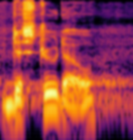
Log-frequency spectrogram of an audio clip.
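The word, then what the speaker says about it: destrudo: Uh could you repeat the pronunciation? Distrudo.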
